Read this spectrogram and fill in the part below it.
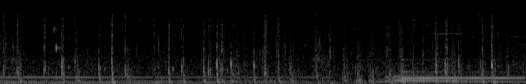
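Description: Rapid clip-clop of horse hooves galloping steadily in the video game The Last of Us Part 1, with a low droning tone joining near the end.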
